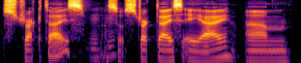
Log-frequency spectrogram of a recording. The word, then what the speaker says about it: Structize: Like a lot of our customers pronounce it as Structurize or something like that.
